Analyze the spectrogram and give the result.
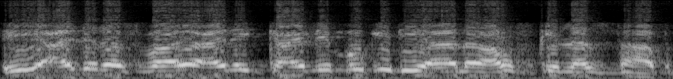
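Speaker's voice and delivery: put-on high-pitched Kiel accent. Reproducing the literal tone of something a local said, imitating a Kiel local. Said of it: "Ich gebe am besten den wörtlichen Ton wieder, den zum Beispiel ein Kieler von sich gegeben hat. Das klingt dann so".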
